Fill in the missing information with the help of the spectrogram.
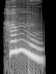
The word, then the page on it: ಹಮ್ಮು: hammu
